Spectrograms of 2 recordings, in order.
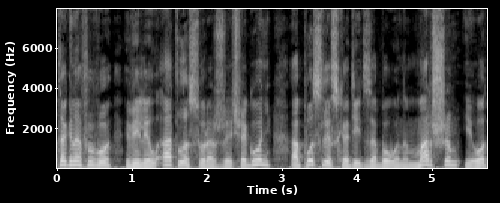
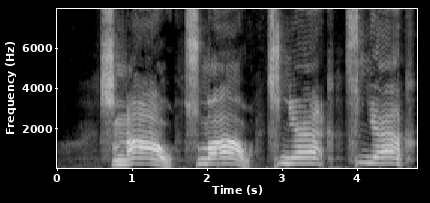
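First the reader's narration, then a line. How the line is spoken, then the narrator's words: Excited bird squawking. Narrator (Russian): орал ворон Мормонта, не менее взбудораженный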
